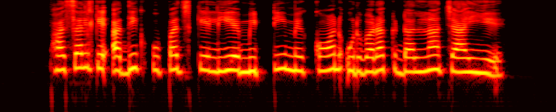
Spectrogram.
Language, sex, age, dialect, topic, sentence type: Magahi, female, 41-45, Southern, agriculture, question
